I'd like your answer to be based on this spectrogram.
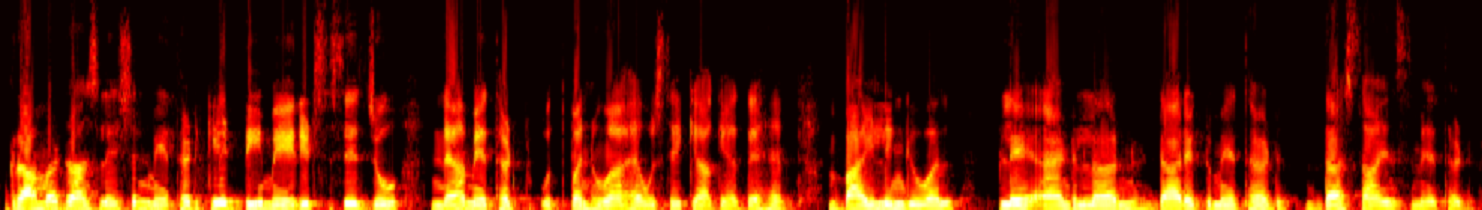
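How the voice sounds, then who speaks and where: A woman teacher, going through exam questions, reading the slowly and explaining in Hindi. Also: fairly low pitch, fairly even intonation, mellow. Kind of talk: exam MCQ lesson.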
